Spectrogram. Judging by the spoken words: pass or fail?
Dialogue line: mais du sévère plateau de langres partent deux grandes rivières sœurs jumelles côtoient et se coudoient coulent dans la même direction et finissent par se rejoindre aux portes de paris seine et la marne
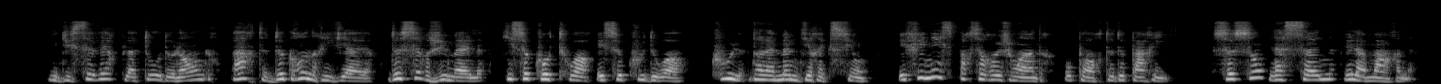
fail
